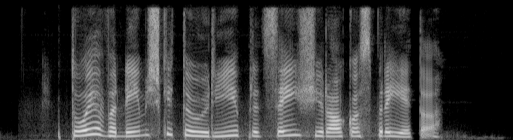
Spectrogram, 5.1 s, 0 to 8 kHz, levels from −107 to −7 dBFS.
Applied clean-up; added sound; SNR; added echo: neural separator model SepFormer DNS4.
